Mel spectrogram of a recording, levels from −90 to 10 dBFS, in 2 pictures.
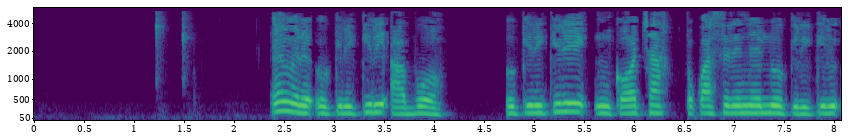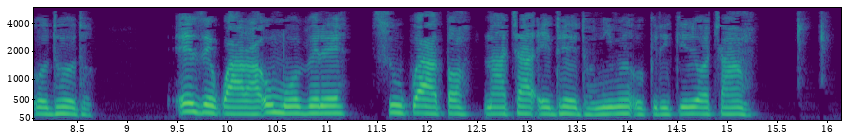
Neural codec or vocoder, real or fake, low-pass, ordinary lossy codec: codec, 44.1 kHz, 7.8 kbps, Pupu-Codec; fake; 5.4 kHz; MP3, 24 kbps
